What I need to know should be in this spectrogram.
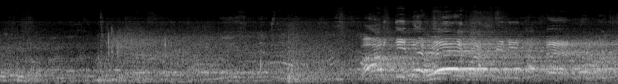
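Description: Pool balls click together.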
